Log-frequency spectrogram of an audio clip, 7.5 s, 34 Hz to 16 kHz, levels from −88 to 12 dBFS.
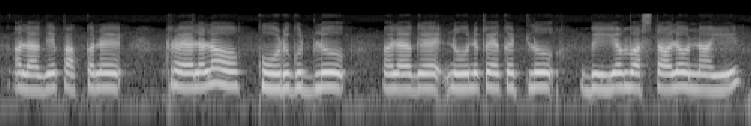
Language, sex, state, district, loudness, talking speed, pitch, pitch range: Telugu, female, Telangana, Hyderabad, -13 LUFS, 80 wpm, 225 Hz, 220-230 Hz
